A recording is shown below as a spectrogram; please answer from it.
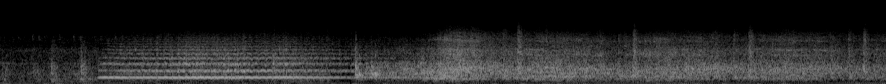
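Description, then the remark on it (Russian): A train blows a long, steady horn for a few seconds, then its rumble rolls on with sharp, rhythmic clacks of wheels over the rail joints. No one speaks. “Поезд идет.”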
